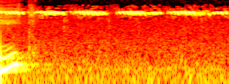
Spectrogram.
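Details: Cricket song from a nature recording: repeated high, buzzy trilled phrases of about half a second each, with a brief voice at the very start.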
